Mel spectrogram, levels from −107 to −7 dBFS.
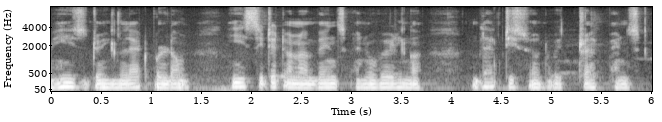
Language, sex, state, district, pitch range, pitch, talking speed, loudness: English, male, Sikkim, Gangtok, 85-95 Hz, 90 Hz, 180 wpm, -16 LUFS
